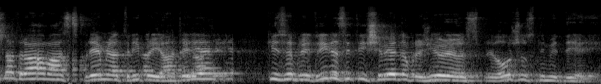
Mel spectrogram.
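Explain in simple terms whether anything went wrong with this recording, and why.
A short stall from a late packet happens at 0.68 to 0.73 s. One piece of the call arrived late, so the receiver held the last sound for about 35 ms until it showed up. Nothing is lost, but that moment drags slightly.

Short concealed packet loss follows at 0.76 to 0.80 s. About 30 ms of audio never arrived, so the receiver invented a stand-in by carrying the previous sound forward and then blending back. That leaves a brief smear where the real sound should be.

An echo leak runs from 1.41 to 2.67 s. A second copy of the speech trails the original by about 0.31 s, fairly loud compared with the speech. The likely cause is that the other side's loudspeaker was picked up by its microphone and not fully cancelled.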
